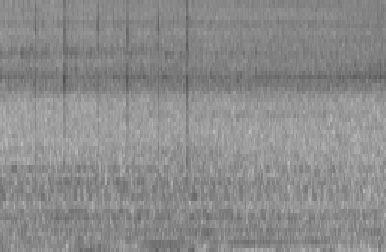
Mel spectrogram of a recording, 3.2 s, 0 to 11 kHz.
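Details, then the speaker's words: Yuwell 8F5A 5L oxygen concentrator just switched on at its two power switches, with humidifier and nasal cannula attached: steady low motor hum with faint regular soft clicks, the concentrator running normally. "Plug the power cord into the electrical socket. The Yuwell 8F5A OC has 2 power switches, one behind and one in front. Turn the switches on."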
